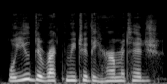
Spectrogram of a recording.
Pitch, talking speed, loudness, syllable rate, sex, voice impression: 175 Hz, 250 wpm, -18 LUFS, 7.5 syllables/s, male, masculine, slightly adult-like, fluent, slightly cool, refreshing, slightly friendly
